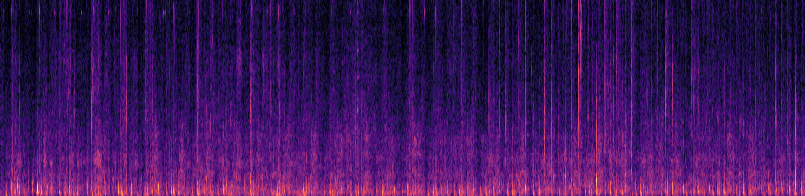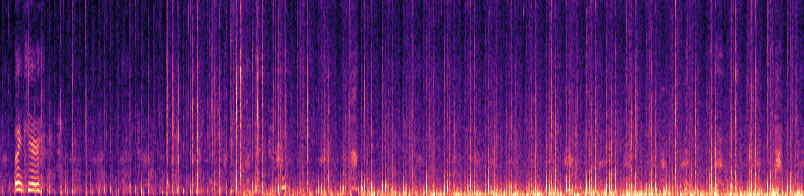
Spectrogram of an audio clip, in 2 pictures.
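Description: Horse's hooves striking a wet gravel track, heard from the saddle, in a steady clip-clop. About halfway through there is a brief wavering vocal sound, and from about two-thirds in the hoofbeats come louder and quicker with more rushing low noise as the horse picks up speed.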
